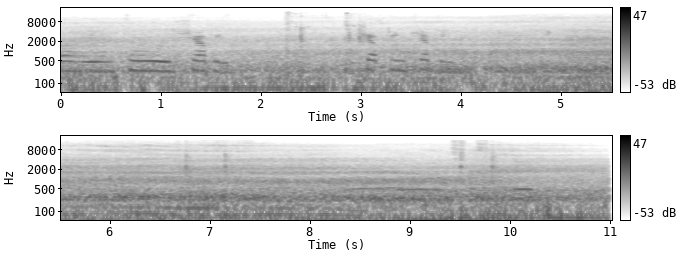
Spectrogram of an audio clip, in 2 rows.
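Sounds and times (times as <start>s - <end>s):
vehicles driving past: 0.0s - 11.0s.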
